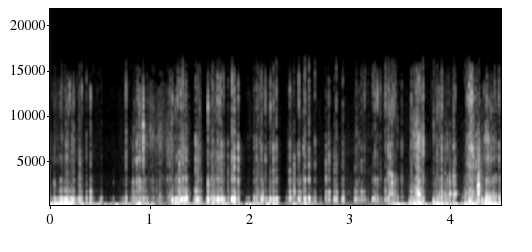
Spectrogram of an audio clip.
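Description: Fingernails scratch along the ridges of a red textured silicone pot holder, first folded and then laid flat. The result is a dense, continuous run of quick, dry rasping strokes with a heavy low rumble underneath, dipping briefly in the middle before picking back up.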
